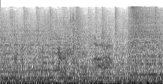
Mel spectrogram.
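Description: Film soundtrack mix: a music score over the steady low rumble of a moving train.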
